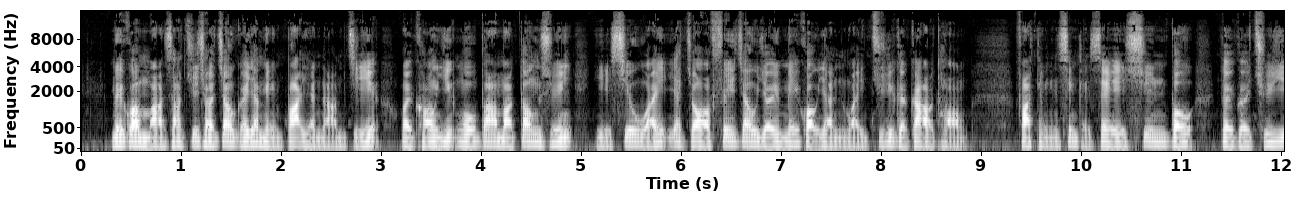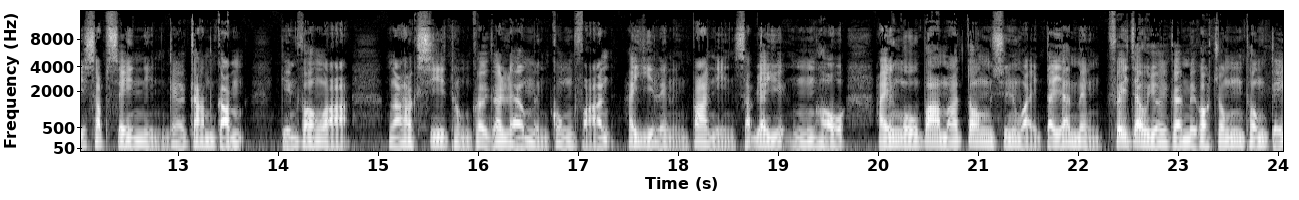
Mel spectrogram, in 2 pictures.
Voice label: cantonese, news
